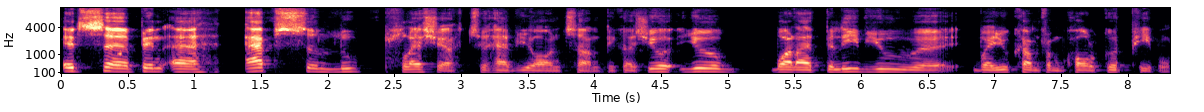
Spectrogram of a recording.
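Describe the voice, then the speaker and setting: This man has a medium pitch and a slight Danish accent. His intonation is lively. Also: moderate pace. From Denmark. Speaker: true crime streamer. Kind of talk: casual live stream chat. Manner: halting with many fillers.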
